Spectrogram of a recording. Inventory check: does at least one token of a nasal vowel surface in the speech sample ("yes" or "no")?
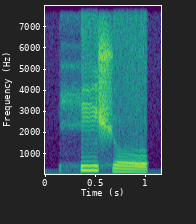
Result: no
